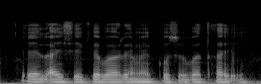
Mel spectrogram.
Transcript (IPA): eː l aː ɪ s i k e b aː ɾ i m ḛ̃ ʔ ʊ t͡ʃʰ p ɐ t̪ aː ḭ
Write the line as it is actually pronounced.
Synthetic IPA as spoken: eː l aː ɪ s i k e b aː ɾ e m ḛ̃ k ʊ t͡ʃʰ b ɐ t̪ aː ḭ

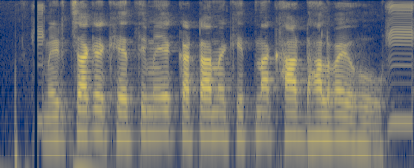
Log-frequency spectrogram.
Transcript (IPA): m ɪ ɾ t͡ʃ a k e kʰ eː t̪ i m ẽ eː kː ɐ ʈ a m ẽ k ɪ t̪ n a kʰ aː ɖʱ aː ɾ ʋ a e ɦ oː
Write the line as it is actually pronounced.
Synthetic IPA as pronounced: m ɪ ɾ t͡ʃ a k e kʰ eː t̪ i m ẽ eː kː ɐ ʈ a m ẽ k ɪ t̪ n a kʰ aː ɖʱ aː l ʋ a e ɦ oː

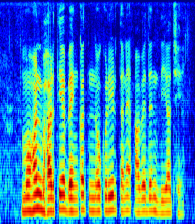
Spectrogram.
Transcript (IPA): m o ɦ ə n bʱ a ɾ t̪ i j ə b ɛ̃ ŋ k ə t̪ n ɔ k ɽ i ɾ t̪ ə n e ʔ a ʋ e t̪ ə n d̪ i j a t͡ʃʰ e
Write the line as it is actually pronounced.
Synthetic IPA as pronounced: m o ɦ ə n bʱ a ɾ t̪ i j ə b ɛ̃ ŋ k ə t̪ n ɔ k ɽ i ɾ t̪ ə n e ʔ a ʋ e d̪ ə n d̪ i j a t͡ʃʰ e

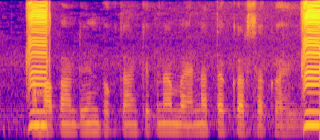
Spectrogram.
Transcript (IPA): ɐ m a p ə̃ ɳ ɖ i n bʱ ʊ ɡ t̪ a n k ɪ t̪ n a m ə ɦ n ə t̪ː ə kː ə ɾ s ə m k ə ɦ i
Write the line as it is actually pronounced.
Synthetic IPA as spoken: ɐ m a p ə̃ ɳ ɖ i n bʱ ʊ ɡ t̪ a n k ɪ t̪ n a m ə ɦ n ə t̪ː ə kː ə ɾ s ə k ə ɦ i

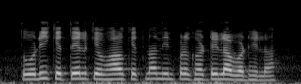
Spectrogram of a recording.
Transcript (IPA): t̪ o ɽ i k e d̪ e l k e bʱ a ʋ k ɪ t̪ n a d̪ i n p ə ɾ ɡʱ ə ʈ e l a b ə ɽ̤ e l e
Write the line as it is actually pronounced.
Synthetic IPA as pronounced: t̪ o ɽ i k e t̪ e l k e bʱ a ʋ k ɪ t̪ n a d̪ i n p ə ɾ ɡʱ ə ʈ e l a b ə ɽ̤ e l a

